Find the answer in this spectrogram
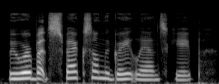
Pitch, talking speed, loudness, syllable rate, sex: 250 Hz, 220 wpm, -19 LUFS, 5.9 syllables/s, female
